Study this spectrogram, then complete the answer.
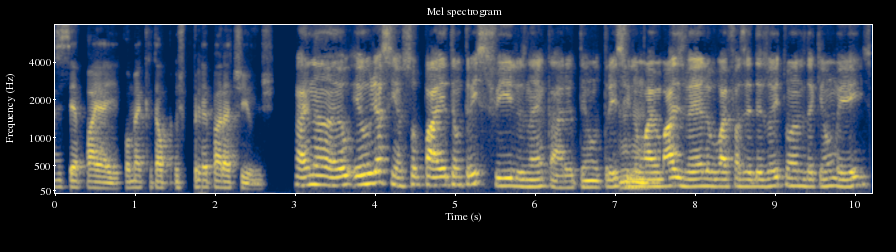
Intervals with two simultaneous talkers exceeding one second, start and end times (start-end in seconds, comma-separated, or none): none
